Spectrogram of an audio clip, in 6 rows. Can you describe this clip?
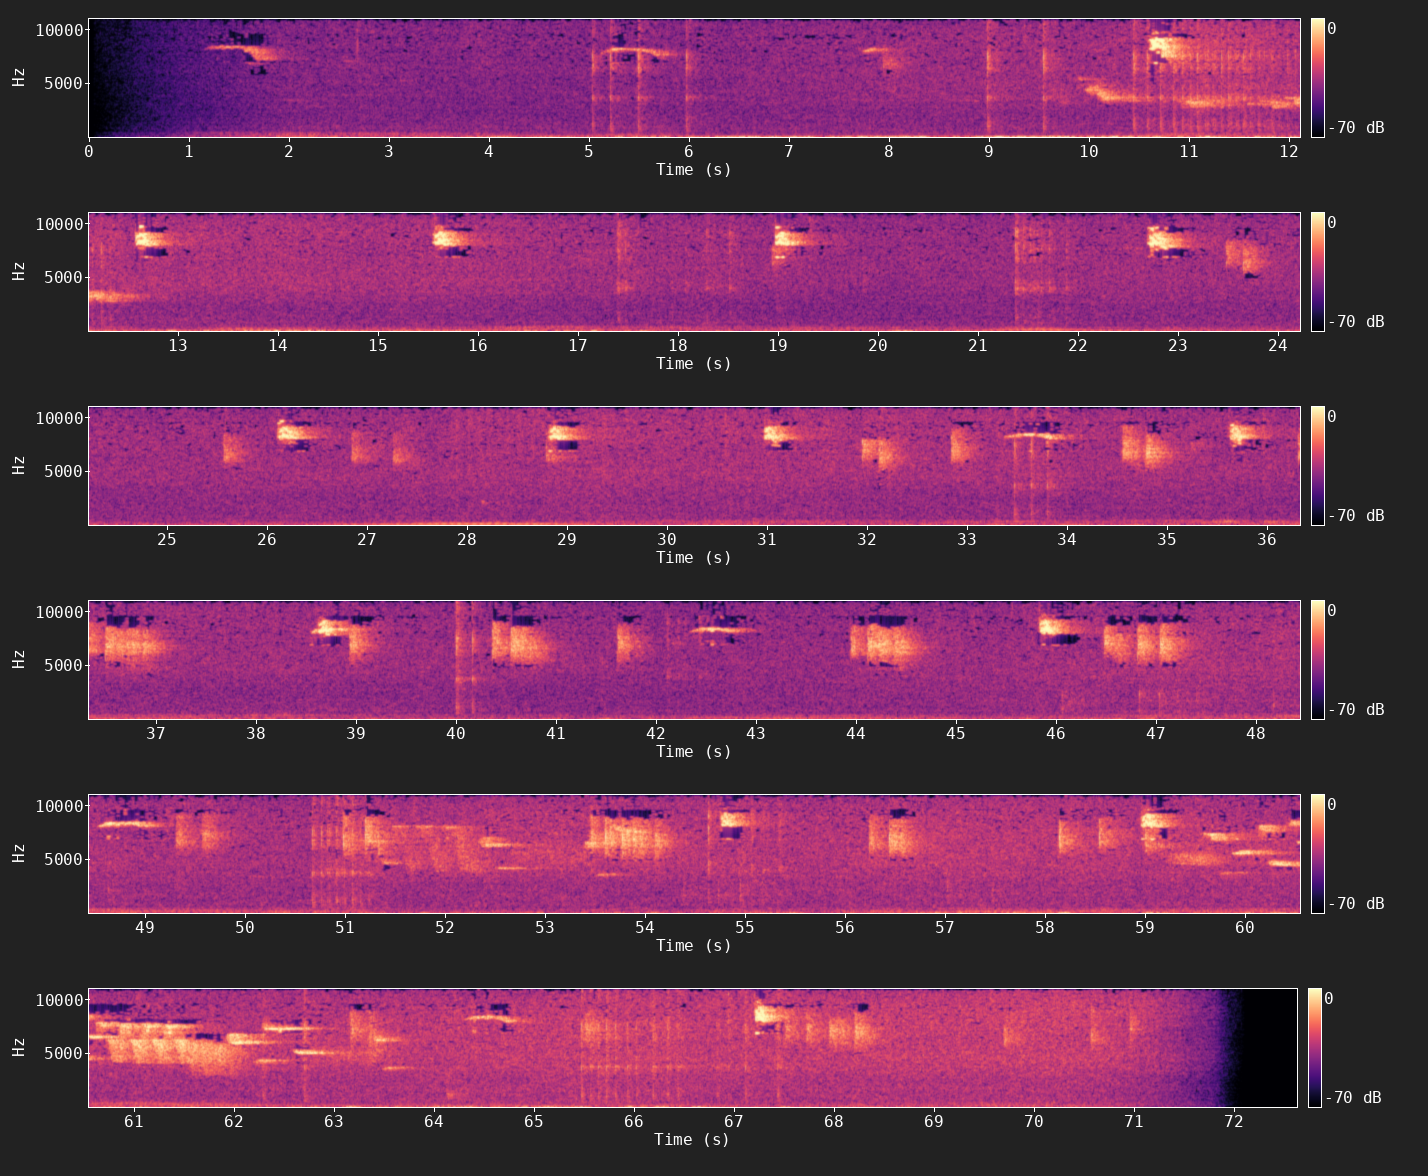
Creaky tree in woodland
Creaking tree blowing in the wind. Recorded in RSPB Stour Estuary Woods, Wrabness, Essex, UK. Recorded with a Zoom H6 MSH-6 stereo mic on a breezy summers day.
calm, creaking, creaking-tree, creaky, creaky-tree, essex, estuary-woods, field-recording, forest, forest-horror, forest-uk, horror-score, horror-woodland, msh-6, rspb-stour-estuary, rspbstourestuary, scary-creak, summer, tree, tree-creak, uk, ukforest, woodland, woods, wrabness, zoom-h6, zoomh6, zoomh6msh6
